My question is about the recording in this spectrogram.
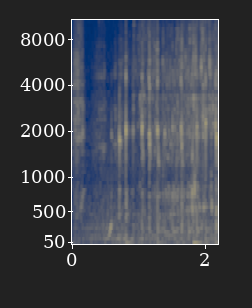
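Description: Clear liquor glugging out of a bottle as it is poured into a cocktail shaker: a quick, uneven run of small gurgles starting about half a second in.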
